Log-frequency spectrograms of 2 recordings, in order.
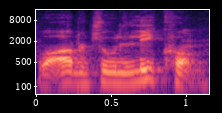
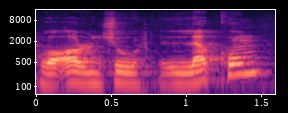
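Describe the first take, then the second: First: The vowel before -kum is an i. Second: The vowel before -kum is an a. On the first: The feet are to be wiped over. "the other time I say it with a kasra" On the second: The feet are to be washed. "Once I say it with a fatha"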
